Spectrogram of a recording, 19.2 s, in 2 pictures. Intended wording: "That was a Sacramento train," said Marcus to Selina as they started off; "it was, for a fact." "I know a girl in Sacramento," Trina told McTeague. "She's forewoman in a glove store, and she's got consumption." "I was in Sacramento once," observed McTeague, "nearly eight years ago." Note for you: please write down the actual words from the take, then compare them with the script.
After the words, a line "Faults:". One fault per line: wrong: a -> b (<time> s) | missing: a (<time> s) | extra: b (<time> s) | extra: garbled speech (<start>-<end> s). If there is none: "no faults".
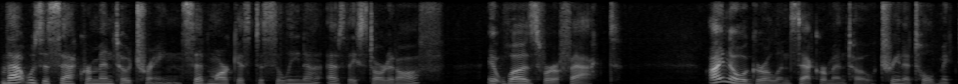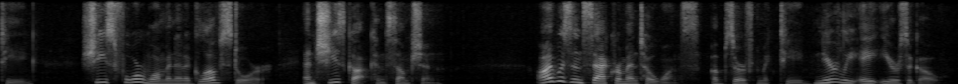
"That was a Sacramento train," said Marcus to Selina as they started off; "it was, for a fact." "I know a girl in Sacramento," Trina told McTeague. "She's forewoman in a glove store, and she's got consumption." "I was in Sacramento once," observed McTeague, "nearly eight years ago."
Faults:
no faults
